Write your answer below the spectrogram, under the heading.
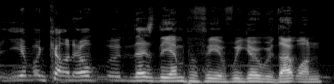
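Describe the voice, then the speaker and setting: A man's voice: on the high side, animated, moderate pace, a little mellow. A man giving casual reaction commentary as he plays a video game, thinking aloud about the story. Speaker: game streamer. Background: game music.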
